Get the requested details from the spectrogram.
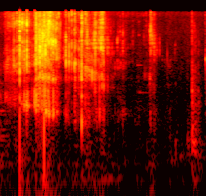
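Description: A young boy slurps noodles noisily up close.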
